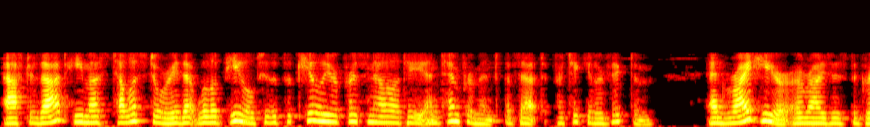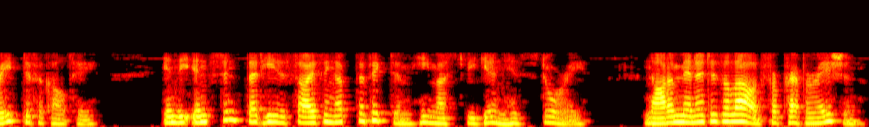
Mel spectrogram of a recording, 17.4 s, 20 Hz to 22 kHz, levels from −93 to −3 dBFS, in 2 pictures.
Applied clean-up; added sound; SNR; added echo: none; none; none; none.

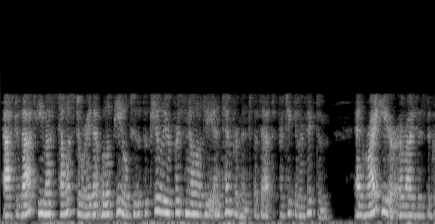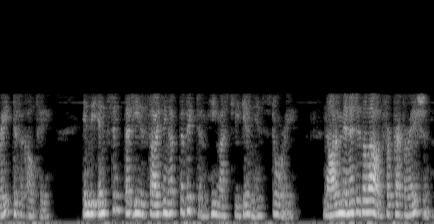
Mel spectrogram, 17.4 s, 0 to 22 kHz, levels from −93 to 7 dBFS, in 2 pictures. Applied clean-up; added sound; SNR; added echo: none; none; none; reverberation time 0.2 s.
